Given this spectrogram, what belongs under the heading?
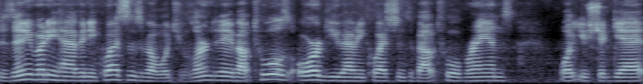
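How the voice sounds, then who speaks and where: Mumbling at a very fast pace, the voice keeps a fairly even intonation. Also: man, fairly high pitch for a man. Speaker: tool review youtuber. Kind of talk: live stream Q&A. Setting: workshop. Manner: casual.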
